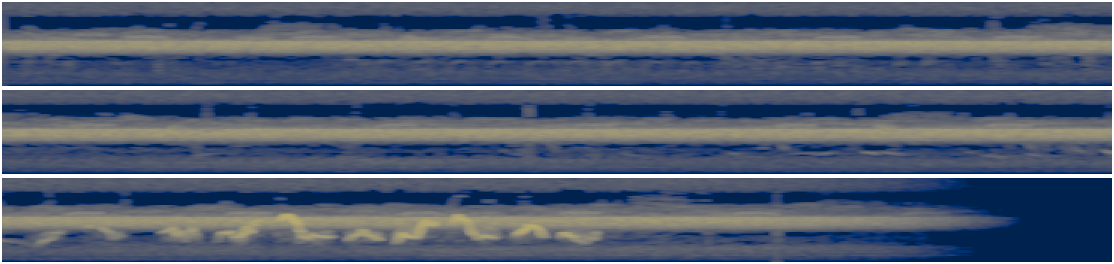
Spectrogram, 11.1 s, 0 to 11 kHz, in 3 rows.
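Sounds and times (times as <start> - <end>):
Common Yellowthroat babble: 7.4 - 9.4.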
